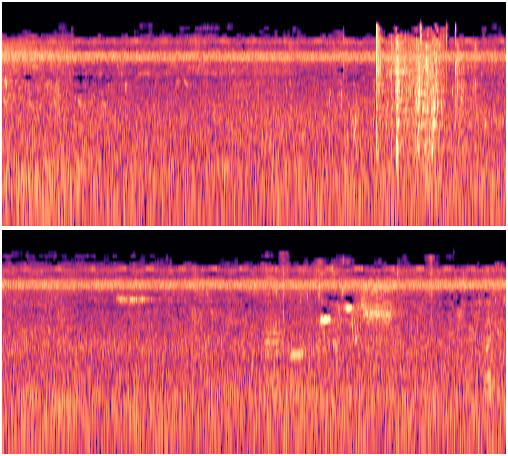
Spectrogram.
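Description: Steady, high-pitched drone of insects calling in the summer air, with a short cluster of sharp sounds about four seconds in and a smaller one near the end.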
